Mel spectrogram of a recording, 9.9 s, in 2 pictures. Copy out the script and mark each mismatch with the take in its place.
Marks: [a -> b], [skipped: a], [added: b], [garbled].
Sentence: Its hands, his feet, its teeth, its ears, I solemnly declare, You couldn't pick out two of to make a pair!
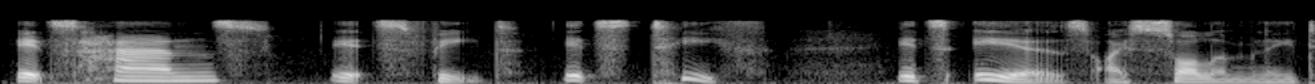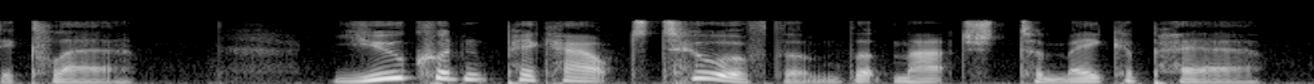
Its hands, [his -> its] feet, its teeth, its ears, I solemnly declare, You couldn't pick out two of [added: them that matched] to make a pair!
